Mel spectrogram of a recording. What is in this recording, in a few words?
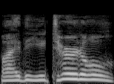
Tauren Female Official NPC Pissed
